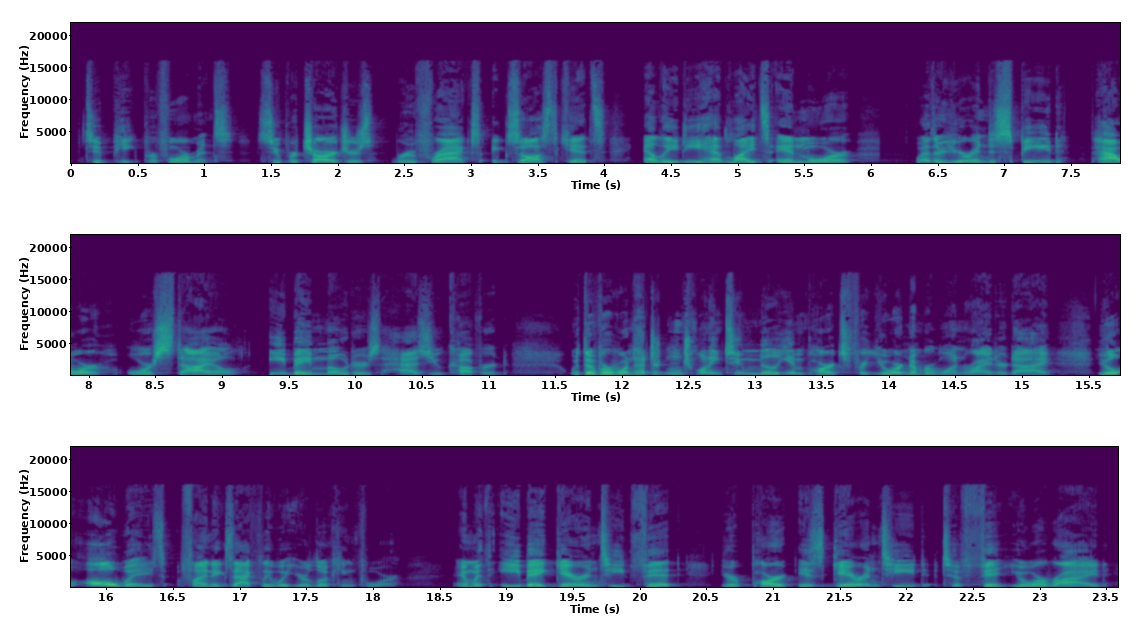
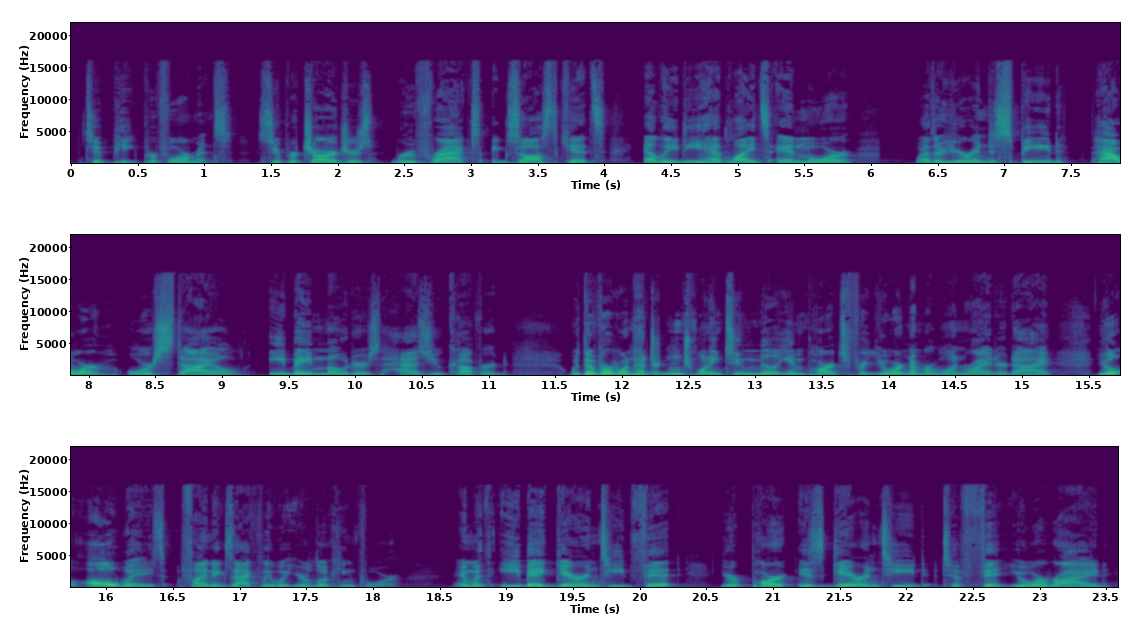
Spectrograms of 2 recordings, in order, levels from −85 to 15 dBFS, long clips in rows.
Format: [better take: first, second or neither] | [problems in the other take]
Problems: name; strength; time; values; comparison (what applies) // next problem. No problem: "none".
second | thin; somewhat; fading below 300 Hz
